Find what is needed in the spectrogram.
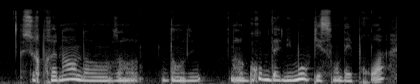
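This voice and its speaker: With a Belgian accent, a woman speaks at a moderate pace and medium pitch in a somewhat breathy voice with a dark, mellow tone. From Belgium. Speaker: leadership coach. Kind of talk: interview.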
